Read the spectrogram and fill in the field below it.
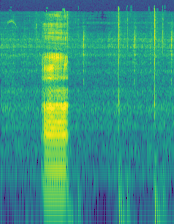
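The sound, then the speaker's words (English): Two soft, separate keyboard key clicks about half a second apart, following a brief buzzy electronic tone, with no talking; the L key of a computer keyboard is pressed to switch light modes and turn the lights on. “The L key on my keyboard is light modes.”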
